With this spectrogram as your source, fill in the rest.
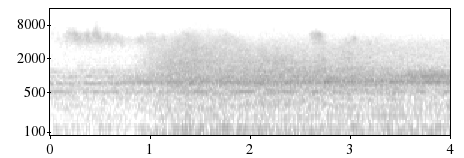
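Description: A spacecraft's engines roar steadily.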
